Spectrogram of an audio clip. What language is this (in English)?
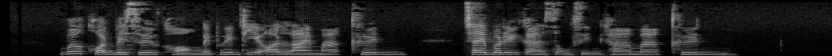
Thai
